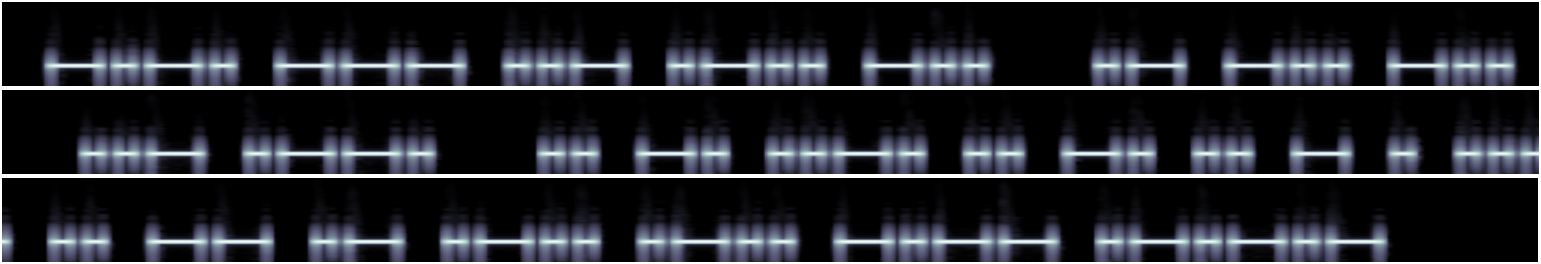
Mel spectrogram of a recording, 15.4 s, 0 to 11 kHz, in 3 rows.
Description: Morse code, heard as a keyed tone, about 22 wpm, 700 Hz. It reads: COULD ADD UP INFINITESIMALLY.
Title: A Sound Of Thunder 22wpm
